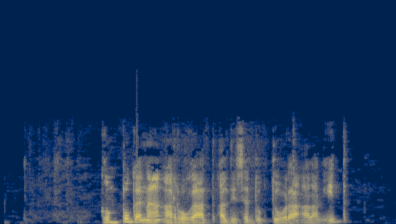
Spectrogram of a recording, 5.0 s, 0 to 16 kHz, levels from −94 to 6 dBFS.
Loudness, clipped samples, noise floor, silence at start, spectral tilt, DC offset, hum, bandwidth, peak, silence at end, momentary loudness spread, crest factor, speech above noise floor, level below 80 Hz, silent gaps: -17 LUFS; under 0.1%; -72 dBFS; 1.25 s; -6.5 dB/octave; under 0.1%; none; 7.4 kHz; 0 dBFS; 0.65 s; 10 LU; 18 dB; 54 dB; -60 dBFS; none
